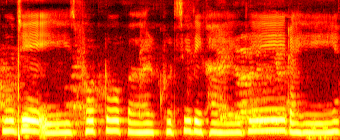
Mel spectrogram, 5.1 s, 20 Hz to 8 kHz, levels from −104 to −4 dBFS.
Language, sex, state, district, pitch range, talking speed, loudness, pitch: Hindi, female, Madhya Pradesh, Umaria, 190-220 Hz, 105 wpm, -16 LUFS, 205 Hz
